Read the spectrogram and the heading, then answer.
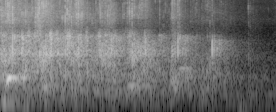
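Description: An audience bursts into dense, steady applause for the Lord, a broad wash of many hands clapping that holds strong and then fades out over the final half second.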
